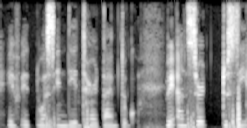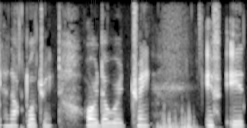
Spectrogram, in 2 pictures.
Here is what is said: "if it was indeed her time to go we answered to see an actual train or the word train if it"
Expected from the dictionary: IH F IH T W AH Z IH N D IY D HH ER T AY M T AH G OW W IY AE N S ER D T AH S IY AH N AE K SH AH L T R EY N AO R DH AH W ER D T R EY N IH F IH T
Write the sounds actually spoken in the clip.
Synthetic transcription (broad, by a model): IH F IH T W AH S IH N D IY D HH ER T AY M T AH G OW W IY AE N S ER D T AH S IY AH N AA K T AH L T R EY N AO R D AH W ER D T R EY N IH F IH T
